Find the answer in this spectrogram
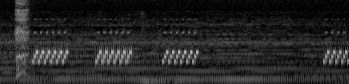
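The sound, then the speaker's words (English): An office telephone rings in repeated bursts of electronic trilling, each lasting about a second with short pauses between, loud over a low steady hum, with a brief thump near the start. “The ringing of your office phone cuts through your concentration and startles you.”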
